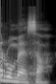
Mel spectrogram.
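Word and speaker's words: رمیصہ: دیکھیے اس کا جو صحیح تلفظ ہے رمیسہ کا، وہ سواد کے ساتھ ہے رمیسہ، یہ اس کا صحیح تلفظ ہے.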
